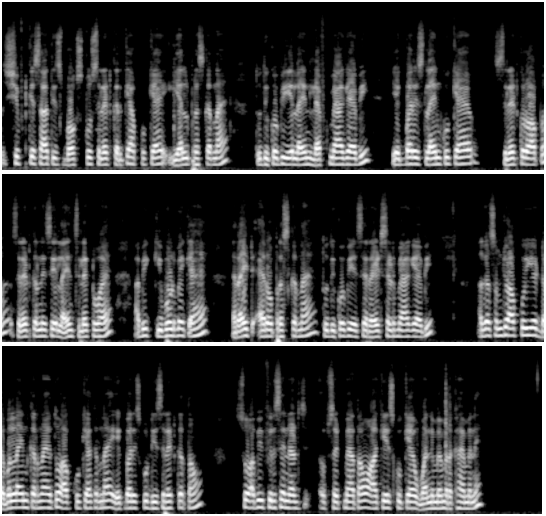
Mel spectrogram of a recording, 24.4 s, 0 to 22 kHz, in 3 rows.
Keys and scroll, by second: 2.5 l, 12.3 Right, 22.3 1, 22.8 Return.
